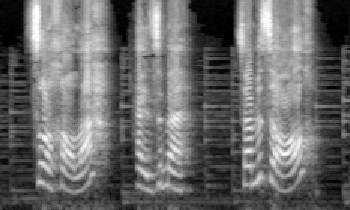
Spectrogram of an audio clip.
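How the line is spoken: Calling out. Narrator (Chinese): 妈妈喊道

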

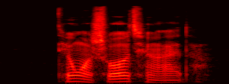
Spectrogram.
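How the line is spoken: Gentle, tender. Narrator (Chinese): 阿拉贝拉夫人用温柔的声音给了他回应

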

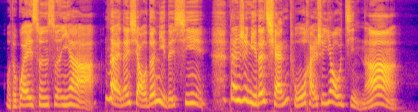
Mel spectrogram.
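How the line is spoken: Crying. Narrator (Chinese): 就哭，说

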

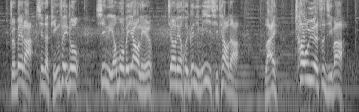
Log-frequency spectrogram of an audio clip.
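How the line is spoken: Calling out loudly. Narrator (Chinese): 卡尔喊话

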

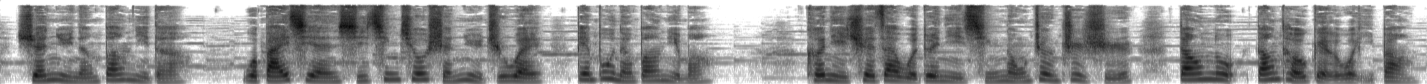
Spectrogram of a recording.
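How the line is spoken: Calm, detached. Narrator (Chinese): 我 淡淡道

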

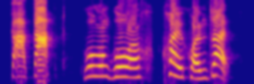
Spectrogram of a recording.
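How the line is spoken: Angry shouting. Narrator (Chinese): 鸭屁股就生气的大叫道

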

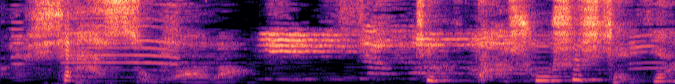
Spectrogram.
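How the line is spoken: Frightened mice muttering softly. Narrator (Chinese): 三只小老鼠 小声嘀咕开了

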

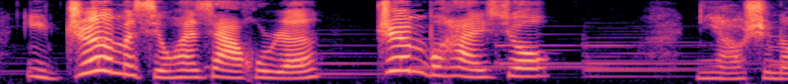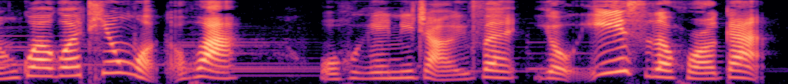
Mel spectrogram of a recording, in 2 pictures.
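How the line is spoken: Shouting. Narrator (Chinese): 埃里克对狮子大喊

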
